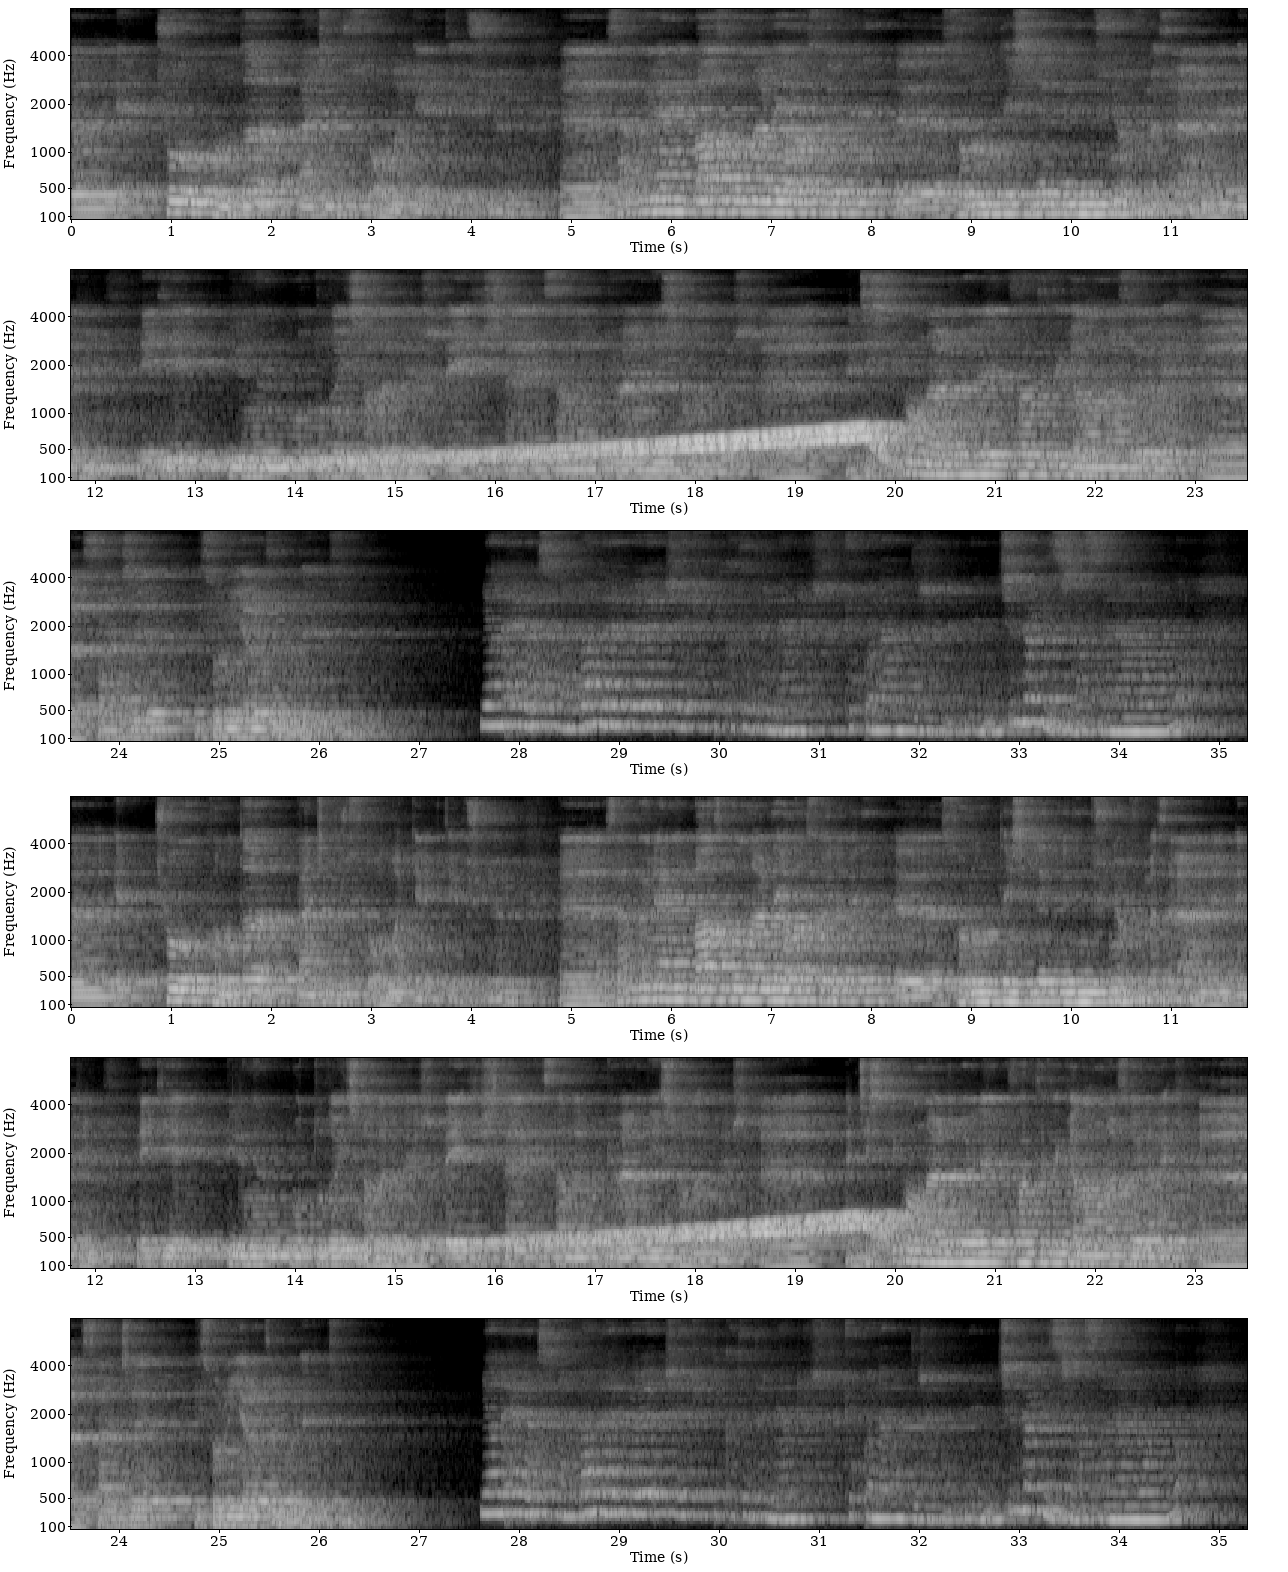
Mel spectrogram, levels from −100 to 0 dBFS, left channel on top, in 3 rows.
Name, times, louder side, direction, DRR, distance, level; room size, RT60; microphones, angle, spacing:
voice 1, 0.0-13.0 13.3-19.2 19.5-24.4 24.8-26.4, right 1 dB, 85° right, -3 dB, 0.9 m, -33 dB
sound 1, 8.9-20.2, left 5 dB, 90° left, 0.3 m, -31 dB
voice 2, 27.6-35.1, right 1 dB, 20° right, -6 dB, 0.5 m, -39 dB
5.8 x 4.8 x 3.4 m, 2.6 s
head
